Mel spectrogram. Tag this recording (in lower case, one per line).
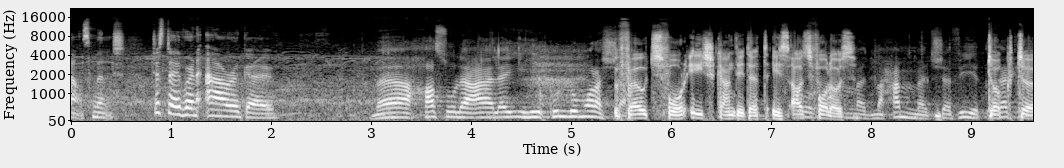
speech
